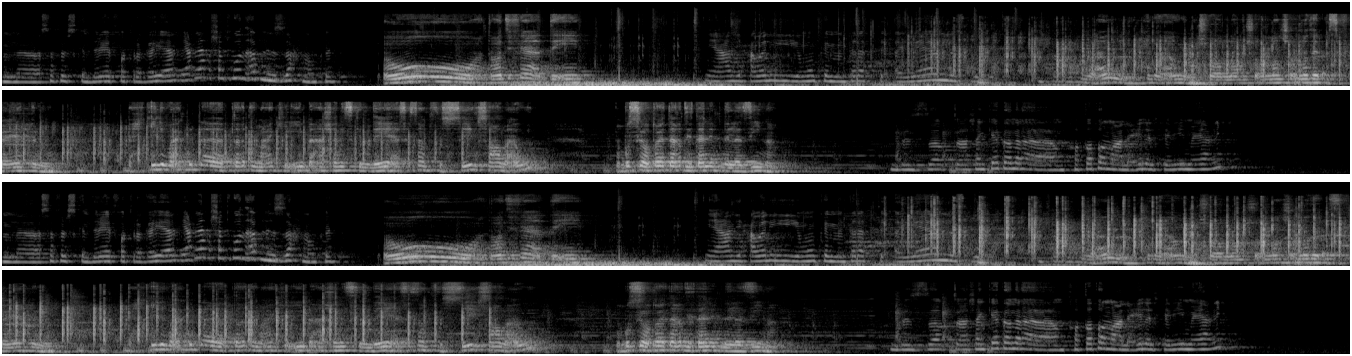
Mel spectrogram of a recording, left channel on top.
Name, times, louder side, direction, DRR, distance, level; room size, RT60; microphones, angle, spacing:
voice 1, 0.0-3.3 7.0-9.9 10.4-11.0 15.1-15.4 22.4-25.8, right 1 dB, 15° right, 5 dB, 1.9 m, -37 dB
voice 2, 3.8-5.8 10.8-18.8 19.6-21.2, left 2 dB, 55° left, 10 dB, 4.1 m, -27 dB
sound 1, 4.2-10.9 11.3-11.4 12.5-12.6 12.8-13.1, left 1 dB, 30° left, 1.0 m, -33 dB
sound 2, 8.6-18.4, right 7 dB, 45° right, 2.4 m, -29 dB
sound 3, 9.5-23.4, right 2 dB, 75° right, 2.3 m, -44 dB
25.5 x 21.5 x 9.1 m, 0.91 s
head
